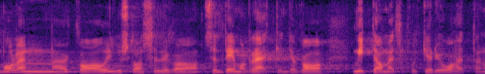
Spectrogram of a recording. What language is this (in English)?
Estonian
